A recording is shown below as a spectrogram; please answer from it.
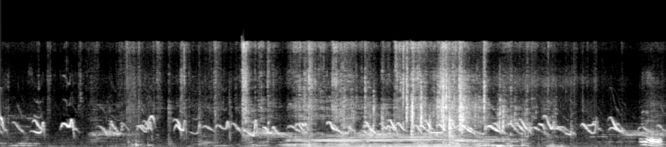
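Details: Feeding francolin chicks, known locally as teetar, peep steadily in short high notes that rise and fall, while a steady low hum and a broad rushing noise swell in the middle.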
